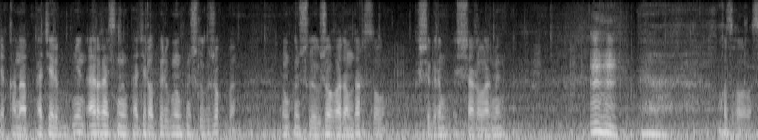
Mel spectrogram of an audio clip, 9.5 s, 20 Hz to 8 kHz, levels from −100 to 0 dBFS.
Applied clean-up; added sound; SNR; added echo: none; none; none; none.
